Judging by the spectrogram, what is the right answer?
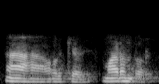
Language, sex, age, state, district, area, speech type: Kannada, male, 45-60, Karnataka, Belgaum, rural, conversation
